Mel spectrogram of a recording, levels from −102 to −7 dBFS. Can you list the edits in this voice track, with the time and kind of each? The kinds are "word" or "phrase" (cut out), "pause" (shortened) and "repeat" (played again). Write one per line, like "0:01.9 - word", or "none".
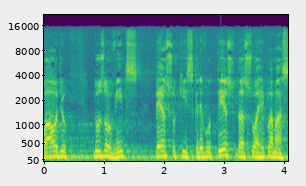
none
